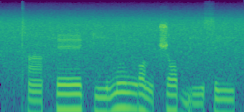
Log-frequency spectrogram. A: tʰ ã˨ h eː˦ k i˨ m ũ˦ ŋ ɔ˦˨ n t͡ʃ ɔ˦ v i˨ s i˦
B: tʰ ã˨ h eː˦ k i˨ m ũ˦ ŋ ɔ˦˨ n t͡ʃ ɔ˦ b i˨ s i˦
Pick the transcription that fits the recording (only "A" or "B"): B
